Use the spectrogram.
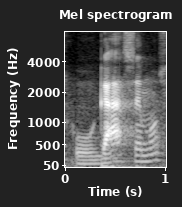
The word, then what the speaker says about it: jugásemos: Y con las otras sería yo jugase, tú jugases, él jugase, nosotros jugásemos, acento en la A, ustedes jugasen, ellos jugasen.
